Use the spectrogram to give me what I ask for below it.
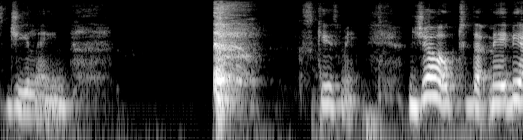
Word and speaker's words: Ghislaine: jillaine I found out her name's not pronouncing Ghislaine it's G Lane excuse me joked that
